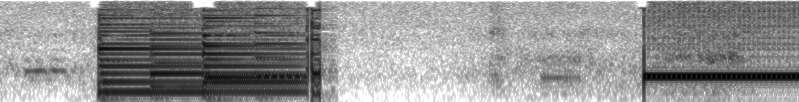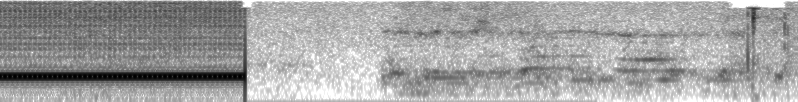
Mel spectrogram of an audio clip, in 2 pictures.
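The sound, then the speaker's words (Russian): Telephone ringing tones while a call is transferred on hold: a bright electronic burst of several pitches lasting about a second, a pause, then a long steady tone of about two seconds, with faint low sounds between. “оставайтесь на линии, соединяю”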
